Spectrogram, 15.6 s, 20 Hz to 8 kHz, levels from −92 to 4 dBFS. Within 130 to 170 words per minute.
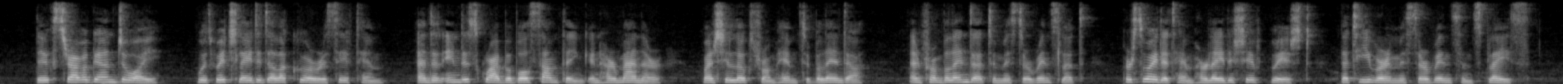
Yes: average, 155 wpm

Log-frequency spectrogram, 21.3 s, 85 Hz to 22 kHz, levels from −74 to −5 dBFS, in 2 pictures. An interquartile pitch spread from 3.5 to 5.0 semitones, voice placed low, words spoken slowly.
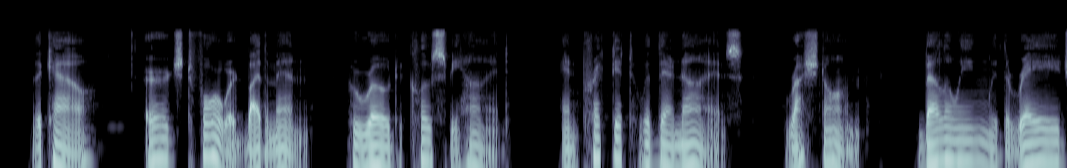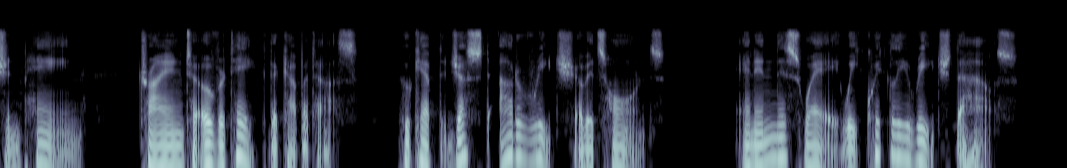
Yes: average, 4.0 semitones; very low, 95 Hz; slow, 130 wpm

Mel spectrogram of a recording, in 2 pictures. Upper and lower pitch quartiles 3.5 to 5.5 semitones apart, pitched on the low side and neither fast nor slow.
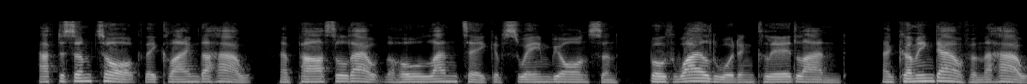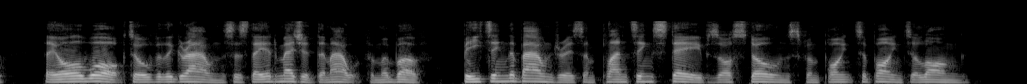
No: average, 2.8 semitones; low, 120 Hz; average, 160 wpm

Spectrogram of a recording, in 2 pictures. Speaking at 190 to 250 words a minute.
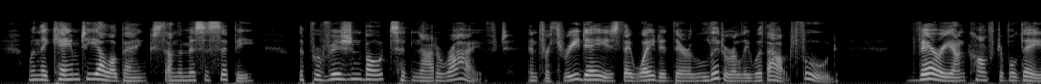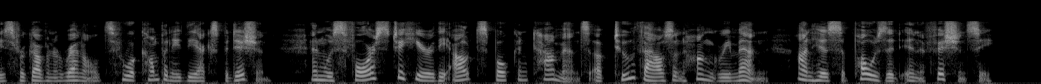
No: average, 150 wpm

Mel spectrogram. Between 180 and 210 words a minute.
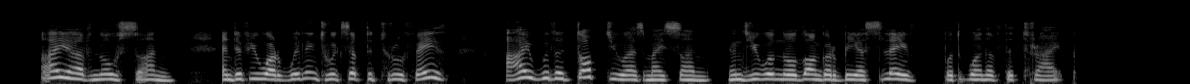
No: average, 170 wpm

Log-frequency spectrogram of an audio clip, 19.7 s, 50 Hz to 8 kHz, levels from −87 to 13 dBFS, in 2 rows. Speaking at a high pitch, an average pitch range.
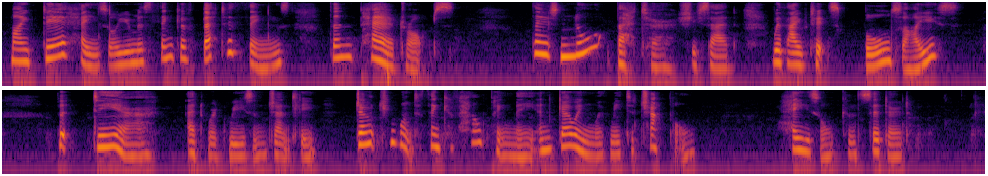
No: high, 200 Hz; wide, 9.0 semitones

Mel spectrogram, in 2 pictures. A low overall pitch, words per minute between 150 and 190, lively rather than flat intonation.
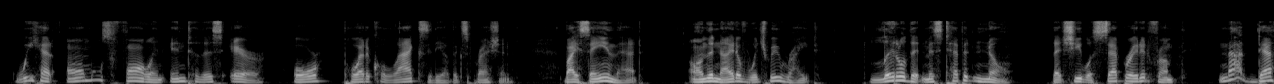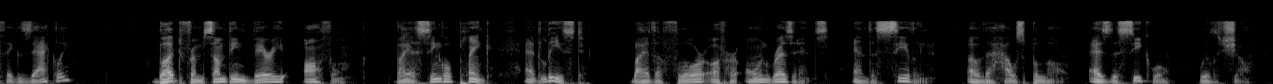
Yes: low, 110 Hz; average, 155 wpm; wide, 6.6 semitones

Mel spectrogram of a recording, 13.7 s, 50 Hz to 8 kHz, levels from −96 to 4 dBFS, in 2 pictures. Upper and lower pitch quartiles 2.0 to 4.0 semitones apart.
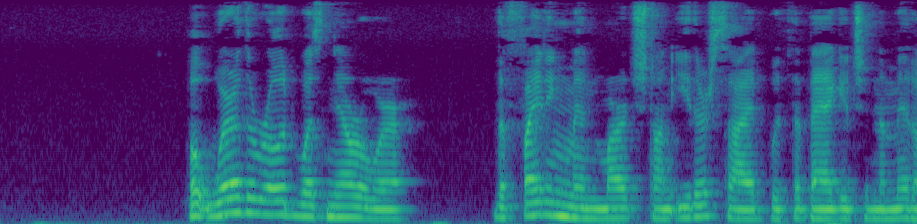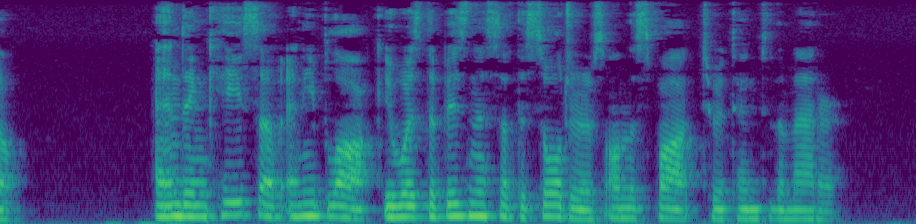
Yes: average, 3.6 semitones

